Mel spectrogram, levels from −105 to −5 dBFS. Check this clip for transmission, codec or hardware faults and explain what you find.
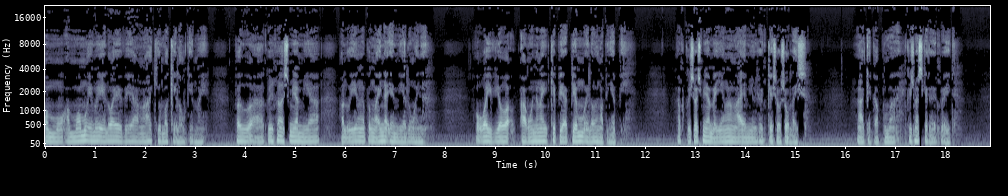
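Two faults are audible: codec damage across the whole speech clip and brief pre-echoes before five attacks.

MP3 compression, throughout: the speech sounds watery and swirly, with smeared onsets and plainly audible damage. The likely cause is an MP3 encoder starved of bits, consistent with roughly 48 kbps. It zeroes weak frequency lines that flicker between frames and leaves nothing above 21 kHz.

Pre-echo, at 2.18, 10.11, 14.45, 16.41 to 16.43 and 18.12 s: a short hiss runs 11 to 20 ms ahead of each sharp onset. The transform block spreads noise sized for the loud attack back into the quiet gap before it, so the attack sounds softened.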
